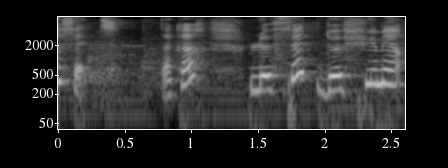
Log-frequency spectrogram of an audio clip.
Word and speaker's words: fait: S'il vous plaît, il s'écrit fait avec T, mais il se prononce le fait.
